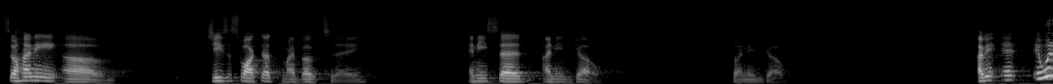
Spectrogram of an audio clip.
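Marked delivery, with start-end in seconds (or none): 0.0-7.8 lower, softer, sheepish confession to his wife; hushed husband trailing off; husband telling his wife. Pretend. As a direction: break the news gently, fading out. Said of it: "hugging his wife and saying".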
